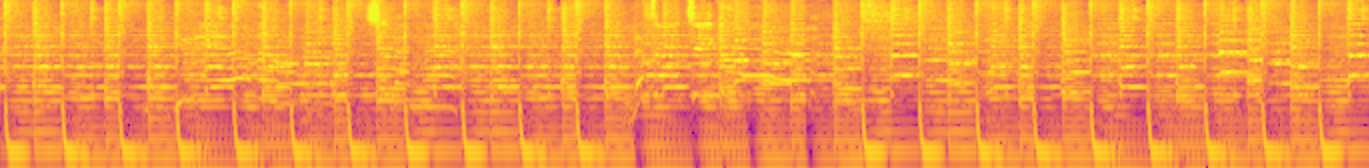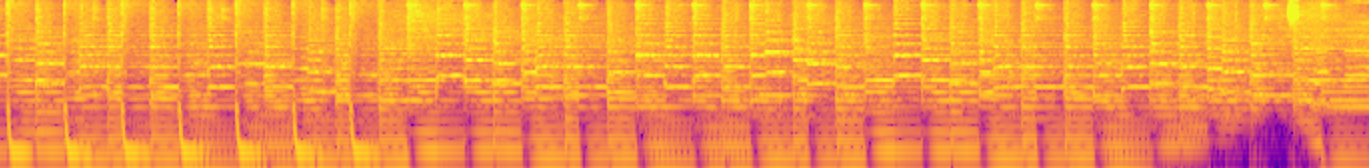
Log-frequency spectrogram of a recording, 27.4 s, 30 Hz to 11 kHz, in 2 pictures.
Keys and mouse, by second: 0.1 click, 4.4 click, 4.8 middle click, 5.6 Tab, 6.6 click, 7.8 middle click, 10.0 click, 13.4 middle click, 16.0 click, 17.8 Tab, 18.4 click, 18.9 middle click, 22.2 middle click, 24.9 click, 25.1 Tab, 25.8 click.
